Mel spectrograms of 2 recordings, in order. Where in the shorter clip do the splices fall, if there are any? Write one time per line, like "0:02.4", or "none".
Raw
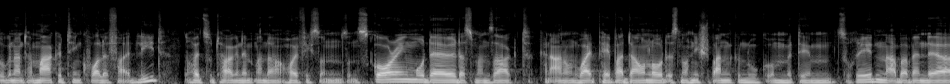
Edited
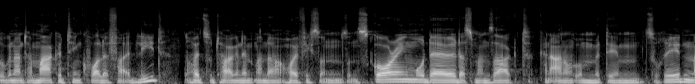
0:05.7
